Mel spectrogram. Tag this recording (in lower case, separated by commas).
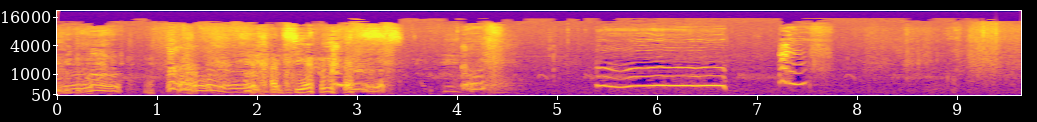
speech, bow-wow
